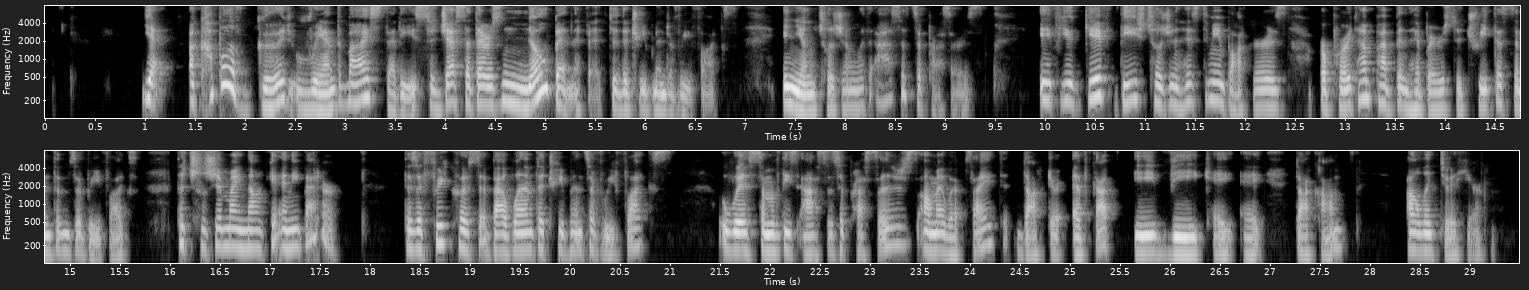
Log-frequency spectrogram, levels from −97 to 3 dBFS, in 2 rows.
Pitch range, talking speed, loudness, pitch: 150-195 Hz, 155 wpm, -20 LUFS, 170 Hz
